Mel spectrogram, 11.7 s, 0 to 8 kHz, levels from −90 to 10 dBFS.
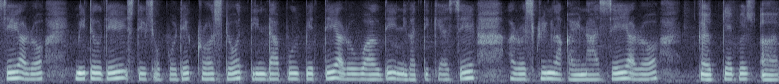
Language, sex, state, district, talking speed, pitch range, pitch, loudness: Nagamese, female, Nagaland, Kohima, 145 wpm, 180-205 Hz, 190 Hz, -17 LUFS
